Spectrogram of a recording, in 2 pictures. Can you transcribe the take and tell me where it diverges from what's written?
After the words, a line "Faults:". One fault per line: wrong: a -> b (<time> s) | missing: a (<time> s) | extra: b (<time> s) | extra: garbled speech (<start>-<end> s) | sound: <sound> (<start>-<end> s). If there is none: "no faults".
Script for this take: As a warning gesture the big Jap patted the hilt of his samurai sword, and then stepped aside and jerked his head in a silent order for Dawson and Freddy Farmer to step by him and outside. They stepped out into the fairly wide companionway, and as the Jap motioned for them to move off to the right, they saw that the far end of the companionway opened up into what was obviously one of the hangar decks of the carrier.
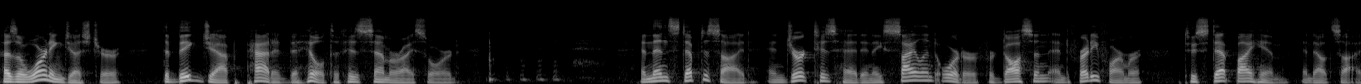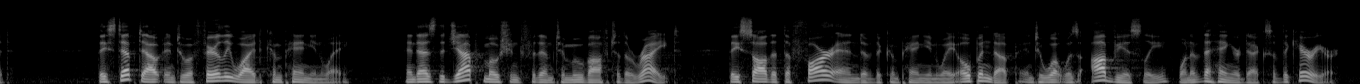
As a warning gesture the big Jap patted the hilt of his samurai sword, and then stepped aside and jerked his head in a silent order for Dawson and Freddy Farmer to step by him and outside. They stepped out into a fairly wide companionway, and as the Jap motioned for them to move off to the right, they saw that the far end of the companionway opened up into what was obviously one of the hangar decks of the carrier.
Faults:
sound: laugh (4.9-6.1 s)
wrong: the -> a (15.5 s)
